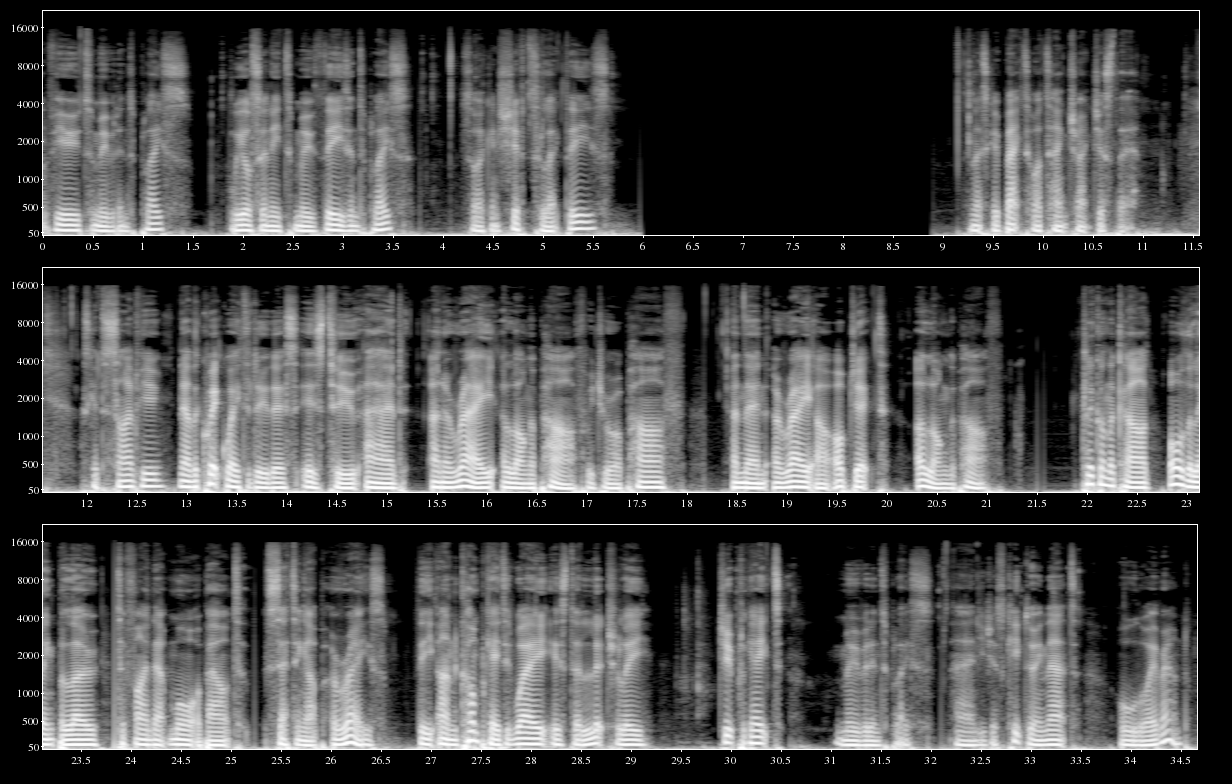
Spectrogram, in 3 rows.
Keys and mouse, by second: 3.7-6.3 drag, 6.3 middle click, 6.6 click, 7.8 click, 9.0-12.1 drag, 12.1 KP_3, 25.2 shift+d, 25.5 click, 25.9 shift+d, 26.1 click, 26.6 shift+d, 26.7 click, 27.6-31.4 typing, 33.1 click, 34.3-34.6 typing.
